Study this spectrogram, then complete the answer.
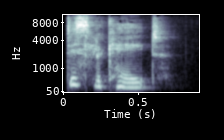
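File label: "dislocate", British English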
